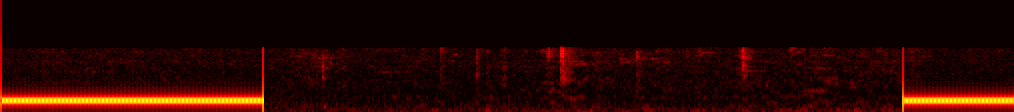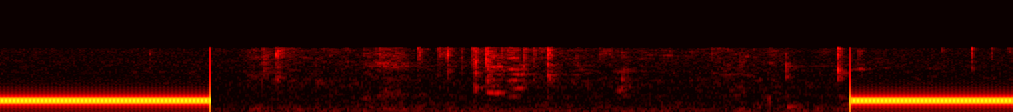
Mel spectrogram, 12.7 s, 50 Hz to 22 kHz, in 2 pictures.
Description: Ringback tone (North America), 440 + 480 Hz.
